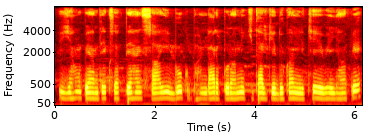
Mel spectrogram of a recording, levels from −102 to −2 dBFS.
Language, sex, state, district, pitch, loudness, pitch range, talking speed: Hindi, male, Bihar, Bhagalpur, 135 Hz, -20 LUFS, 130-140 Hz, 175 wpm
